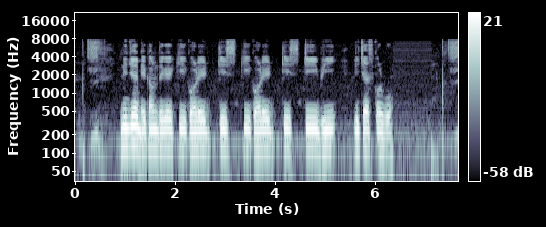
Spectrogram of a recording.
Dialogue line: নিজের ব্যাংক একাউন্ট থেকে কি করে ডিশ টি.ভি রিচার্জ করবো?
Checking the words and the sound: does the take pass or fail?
fail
